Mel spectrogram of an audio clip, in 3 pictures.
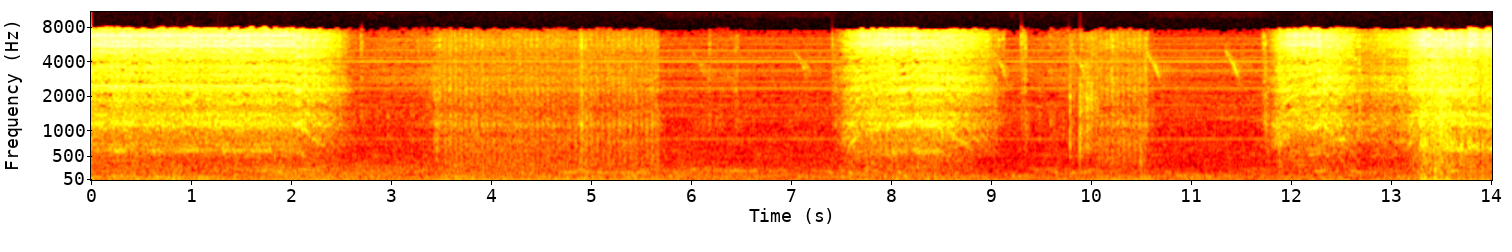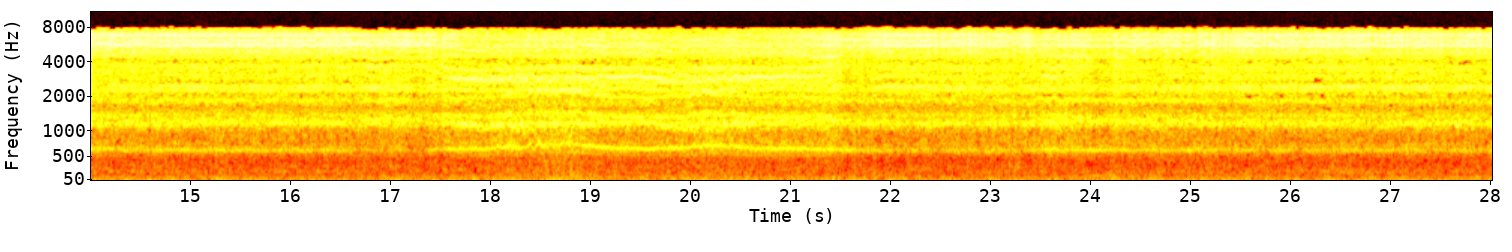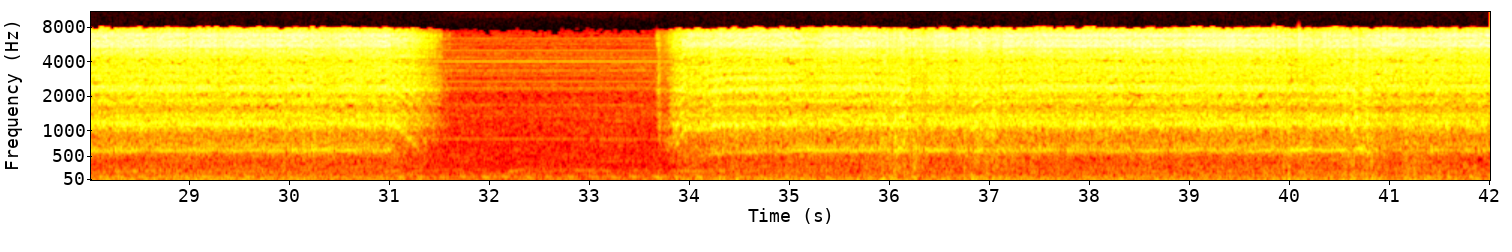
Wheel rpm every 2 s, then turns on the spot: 160, 40, 20, 20, 60, 10, 70, 160, 160, 160, 160, 160, 160, 160, 160, 110, 10, 140, 160, 160, 160.
2-6 10-12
